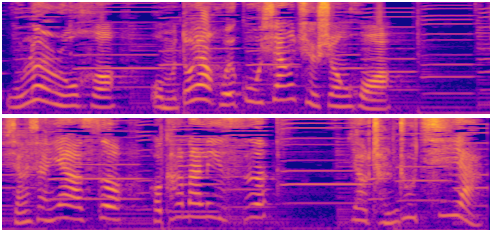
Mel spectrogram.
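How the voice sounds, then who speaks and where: A woman voicing a gentle elephant queen in a children's storybook, speaking softly and soothingly. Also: fairly high pitch, sing-song, moderate pace, music in the background. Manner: soft and soothing, hushed.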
